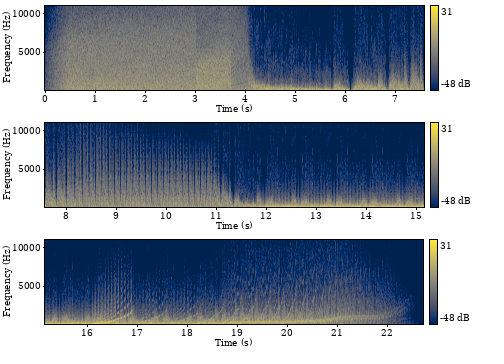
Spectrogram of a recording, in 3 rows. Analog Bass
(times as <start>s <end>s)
6.2s 22.2s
